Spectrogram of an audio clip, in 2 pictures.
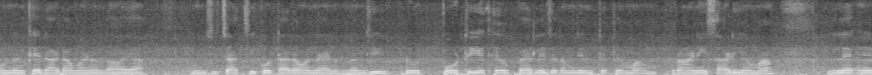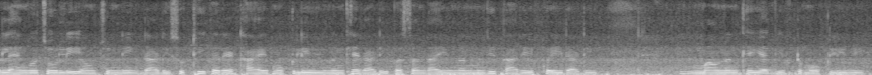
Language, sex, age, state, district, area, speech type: Sindhi, female, 45-60, Delhi, South Delhi, urban, spontaneous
